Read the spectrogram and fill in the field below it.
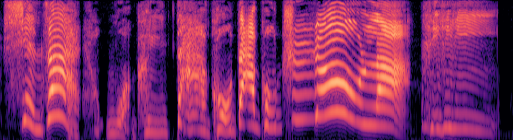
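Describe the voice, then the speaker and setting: A woman plays a cheerful little bear cub in a storybook, high and bright, swooping all over in a sing-song way. He talks slowly and lays on playful sound effects, recorded close and dry. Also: sing-song, no echo, full character voice. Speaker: storybook narrator in character. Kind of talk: children's storybook narration.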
